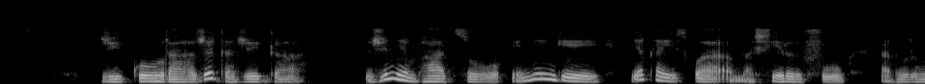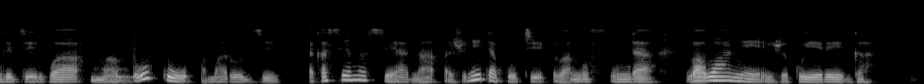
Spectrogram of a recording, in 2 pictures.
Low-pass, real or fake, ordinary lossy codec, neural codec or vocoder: 5.4 kHz; fake; AAC, 32 kbps; codec, 16 kHz, 4 kbps, FunCodec, trained on Chinese and English, 50 frames a second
